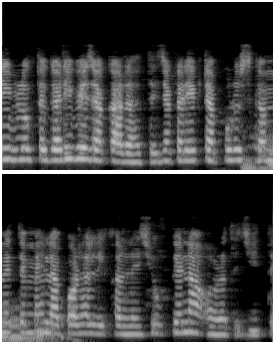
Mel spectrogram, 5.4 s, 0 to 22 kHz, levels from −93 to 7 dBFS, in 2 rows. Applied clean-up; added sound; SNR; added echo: classical method WPE with log-MMSE.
